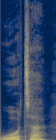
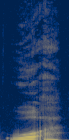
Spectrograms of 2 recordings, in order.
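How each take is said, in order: First: The middle T is pronounced as a clear T. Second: The middle T is a glottal stop. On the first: "instead of saying" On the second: "use a stop sound in the middle of the word"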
